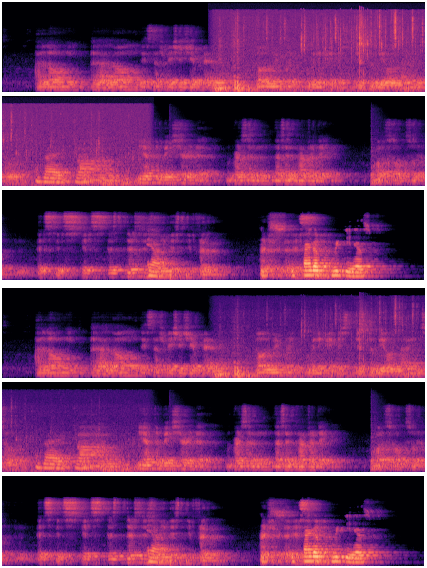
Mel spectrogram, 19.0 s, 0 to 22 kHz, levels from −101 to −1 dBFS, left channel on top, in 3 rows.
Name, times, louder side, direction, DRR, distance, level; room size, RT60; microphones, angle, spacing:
voice 1, 0.5-3.3 3.8-6.7 7.5-9.4 9.7-11.2 11.9-15.8 16.6-17.6, equal, 20° right, 2 dB, 7.0 m, -34 dB
sound 1, 3.1-8.6, left 5 dB, 55° left, 1.2 m, -37 dB
voice 2, 6.8-7.7 14.9-15.2 16.6-18.2, left 1 dB, 25° left, 6 dB, 1.2 m, -25 dB
sound 2, 8.7-9.2 11.8-12.3 12.7-12.8, equal, 5° right, 5.6 m, -42 dB
26.0 x 23.0 x 5.7 m, 0.81 s
head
